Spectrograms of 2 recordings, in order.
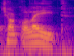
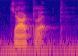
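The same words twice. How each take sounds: First: The stress is on the last syllable. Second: The stress is on the first syllable. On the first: It would be a verb. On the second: It is a noun.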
